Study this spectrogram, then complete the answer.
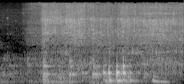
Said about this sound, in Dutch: moet hm, even wat koud water op de eieren.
